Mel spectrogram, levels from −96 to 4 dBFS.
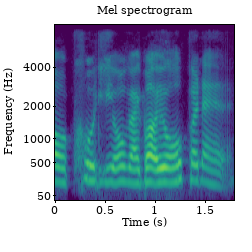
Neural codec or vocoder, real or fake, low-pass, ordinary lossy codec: codec, 16 kHz, 1 kbps, FreqCodec, larger model; fake; 7.2 kHz; none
